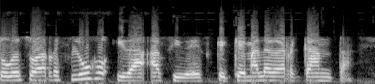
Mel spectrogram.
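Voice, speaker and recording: Noticeable background noise sits under a woman speaking at a moderate pace, the sound dry and close with no echo. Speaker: infectious disease doctor. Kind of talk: expert interview.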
